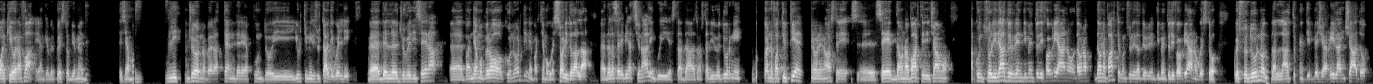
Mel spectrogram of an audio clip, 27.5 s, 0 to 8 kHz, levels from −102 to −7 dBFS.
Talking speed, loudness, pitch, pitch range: 180 wpm, -27 LUFS, 110 Hz, 105-125 Hz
